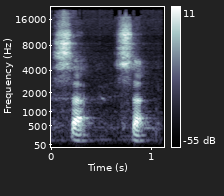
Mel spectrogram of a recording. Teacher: Kemudian huruf sin itu makhrajnya masuk asnani laswi, sama seperti zai. Kemudian ihtikaki juga, tetapi dalam pita suaranya itu mahmus, ada getaran ketika diucapkan.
